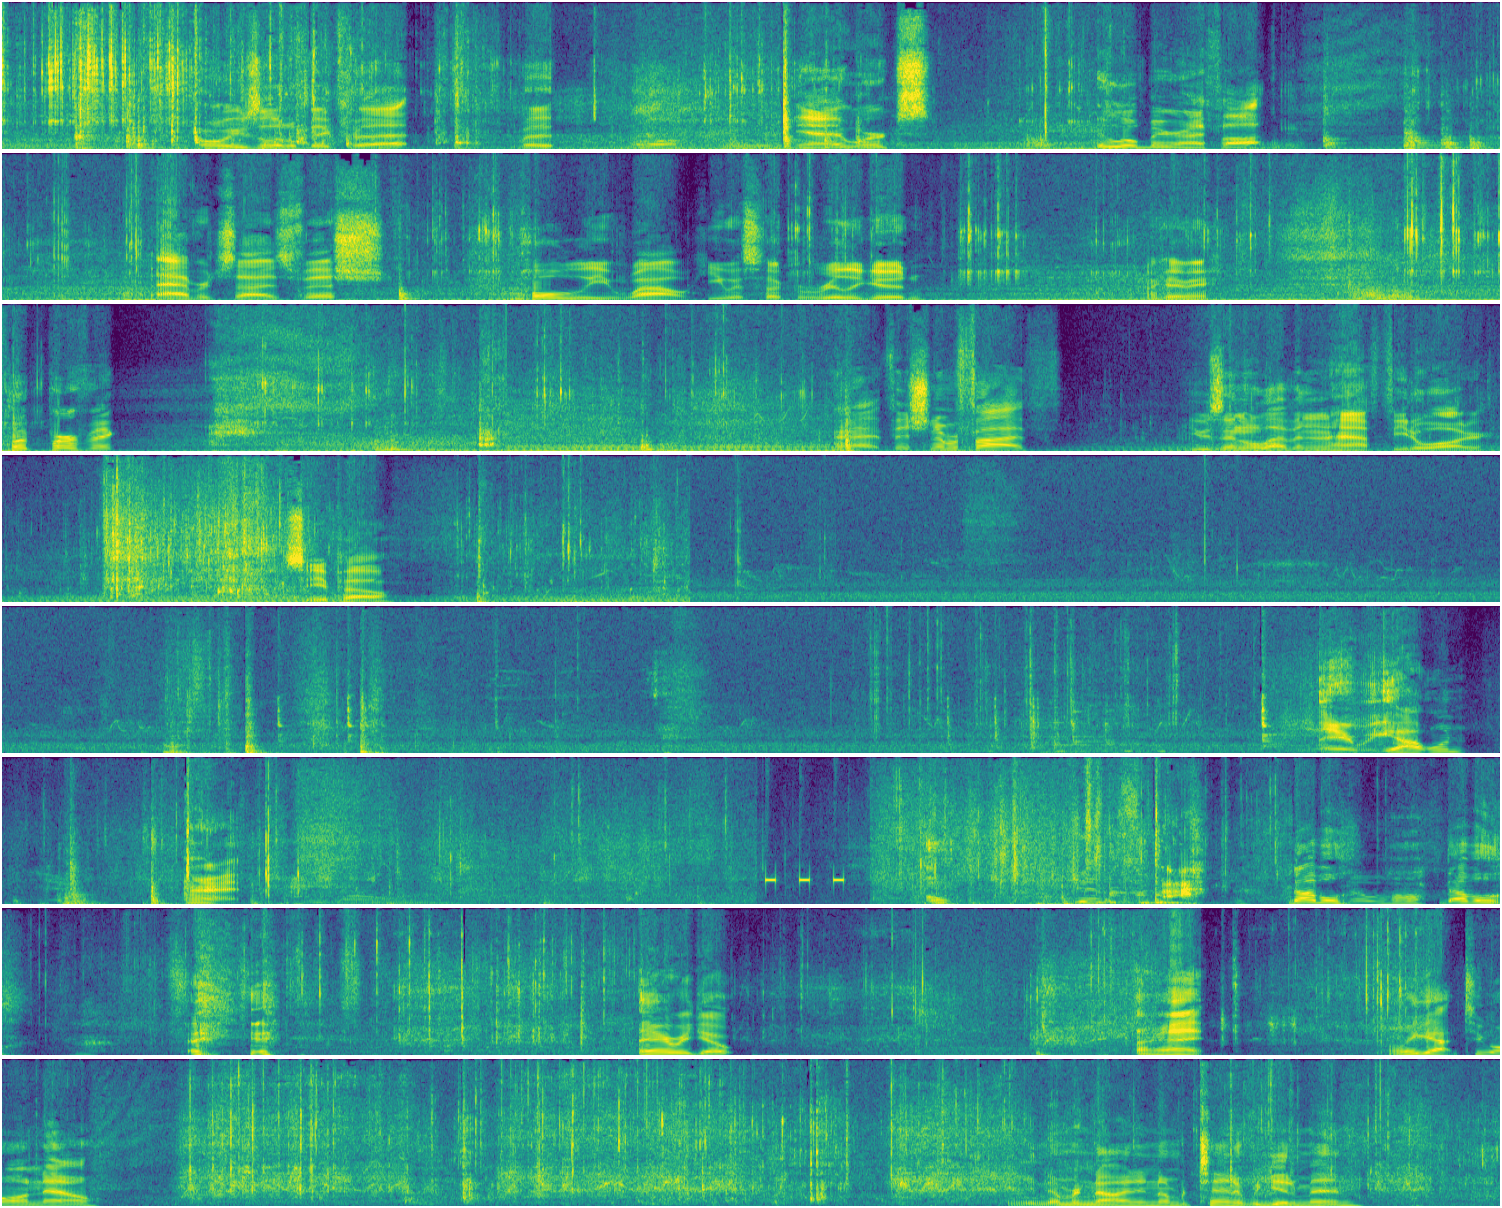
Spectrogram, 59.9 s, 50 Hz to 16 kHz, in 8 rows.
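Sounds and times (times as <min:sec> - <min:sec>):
water washing around boat: 0:00.0 - 0:26.1, 0:30.5 - 0:59.9
wind: 0:00.0 - 0:59.9
fishing reels clicking and whirring: 0:11.2 - 0:15.0, 0:46.3 - 0:52.0, 0:53.2 - 0:59.9
knocks on boat deck: 0:24.8 - 0:25.5, 0:37.5 - 0:38.9.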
